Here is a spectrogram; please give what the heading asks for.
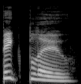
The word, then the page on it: big blue: American English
